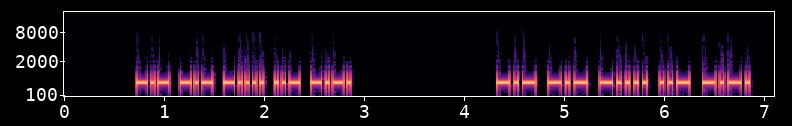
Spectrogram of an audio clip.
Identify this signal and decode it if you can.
Morse code, heard as a keyed tone, about 36 wpm, 700 Hz. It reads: KK6UC KK6UC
